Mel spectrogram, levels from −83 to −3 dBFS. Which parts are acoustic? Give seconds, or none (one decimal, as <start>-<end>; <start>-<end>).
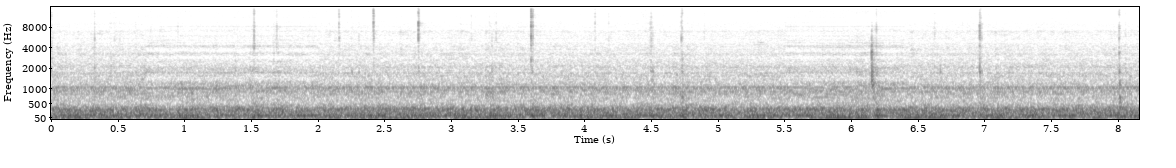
0.0-0.7; 2.0-5.5; 6.4-8.2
